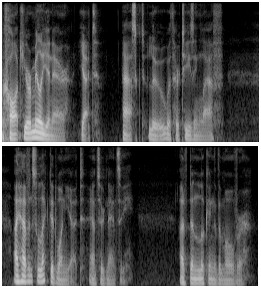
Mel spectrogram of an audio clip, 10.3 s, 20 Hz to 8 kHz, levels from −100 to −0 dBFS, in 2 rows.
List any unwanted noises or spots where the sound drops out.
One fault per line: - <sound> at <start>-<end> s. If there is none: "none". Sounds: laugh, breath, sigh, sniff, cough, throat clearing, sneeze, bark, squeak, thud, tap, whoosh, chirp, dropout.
none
